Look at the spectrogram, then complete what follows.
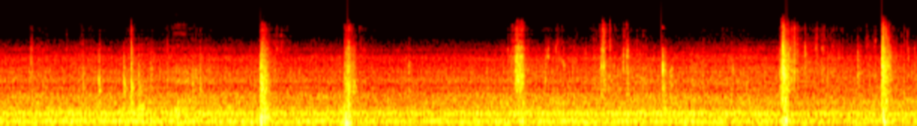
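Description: Diesel engine of a tracked excavator idling steadily, with a few sharp knocks over it.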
